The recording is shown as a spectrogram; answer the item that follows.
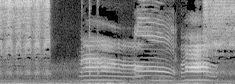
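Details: Hungry cats outdoors with cut fish: two long, level, harmonic meows follow a burst of hissing noise, with low thumping sounds underneath.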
